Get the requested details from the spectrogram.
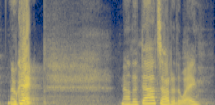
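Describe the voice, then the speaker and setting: A woman with an American accent speaks in a high pitch with fairly even intonation. Noticeable noise runs in the background. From United States. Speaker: legal scholar, invited lecturer. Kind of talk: lecture.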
